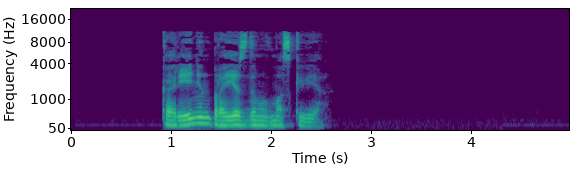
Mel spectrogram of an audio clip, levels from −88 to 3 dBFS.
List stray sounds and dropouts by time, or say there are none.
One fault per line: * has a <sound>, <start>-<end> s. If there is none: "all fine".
all fine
